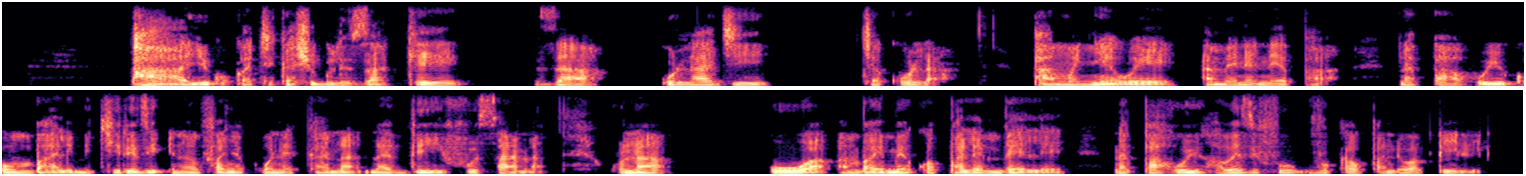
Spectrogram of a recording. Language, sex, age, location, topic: Swahili, male, 25-35, Nairobi, government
